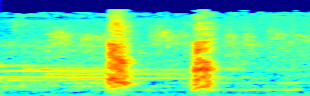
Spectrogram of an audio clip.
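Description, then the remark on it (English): Two sharp barks from a dog named Dog, being told to catch, spaced about half a second apart, standing out over a quiet background hum. “Dog, catch!”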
